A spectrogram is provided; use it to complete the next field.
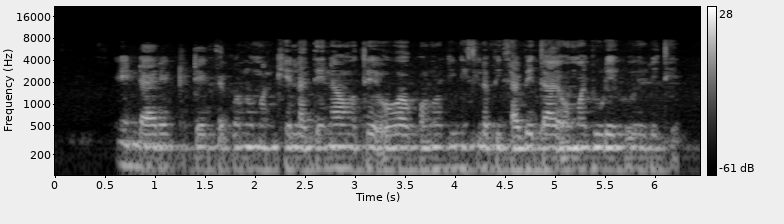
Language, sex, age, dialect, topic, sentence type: Chhattisgarhi, male, 18-24, Western/Budati/Khatahi, banking, statement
